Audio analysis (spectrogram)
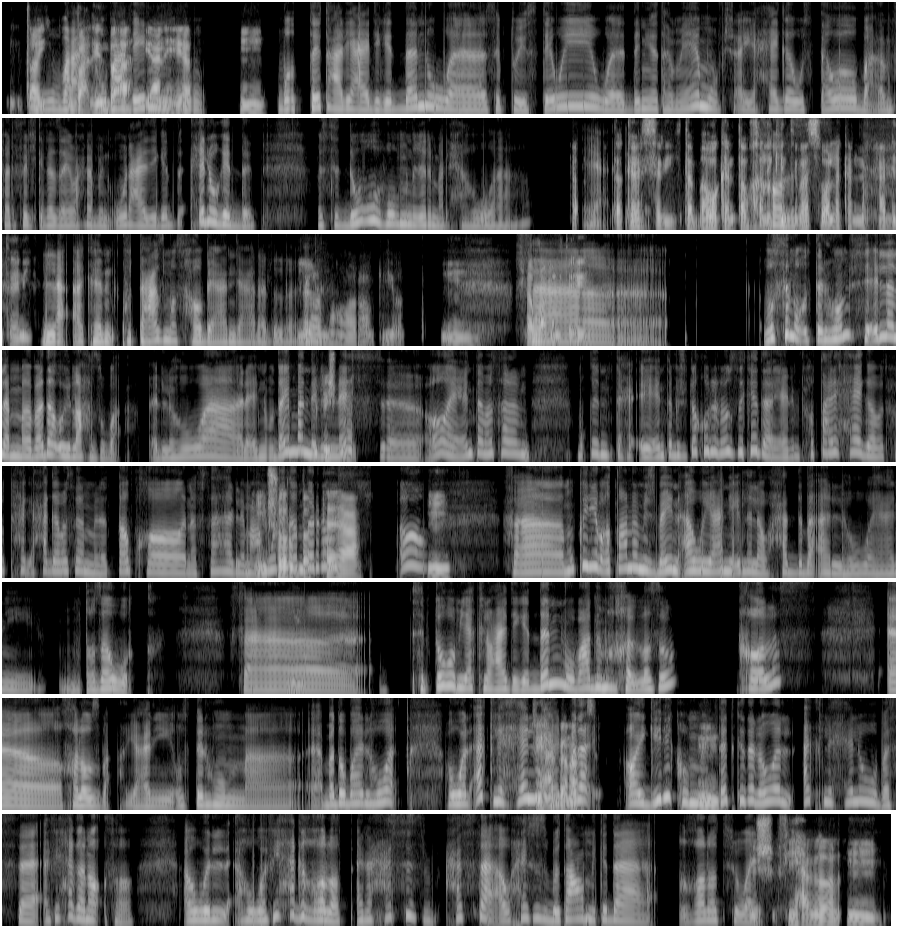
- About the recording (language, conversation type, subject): Arabic, podcast, إيه اللي بيمثّله لك الطبخ أو إنك تجرّب وصفات جديدة؟
- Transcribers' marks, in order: other background noise; tapping; laughing while speaking: "ما خلّصوا"; tsk; in English: "كومنتات"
